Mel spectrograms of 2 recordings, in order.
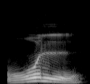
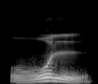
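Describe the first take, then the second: The two takes are said the same way.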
